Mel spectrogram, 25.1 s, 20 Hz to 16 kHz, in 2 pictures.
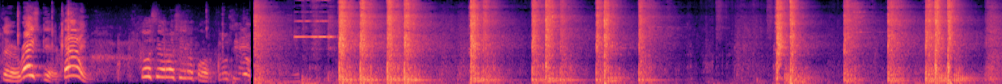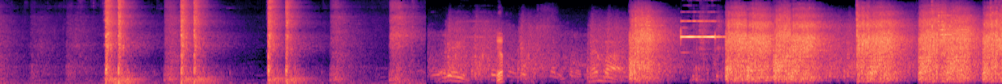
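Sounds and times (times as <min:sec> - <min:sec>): handgun shots: 0:04.2 - 0:08.3.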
